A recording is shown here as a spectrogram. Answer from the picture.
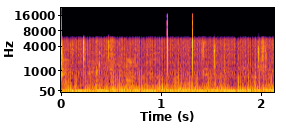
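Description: Car cabin noise while driving: a steady low rumble of engine and road, with two sharp clicks a little past a second in.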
